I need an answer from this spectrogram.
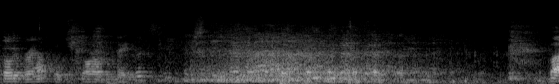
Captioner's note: laughing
